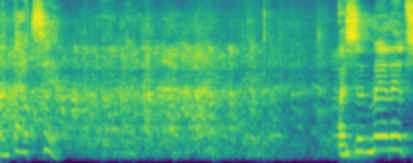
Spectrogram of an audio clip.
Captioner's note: audience laughing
